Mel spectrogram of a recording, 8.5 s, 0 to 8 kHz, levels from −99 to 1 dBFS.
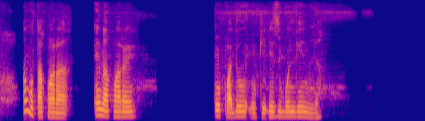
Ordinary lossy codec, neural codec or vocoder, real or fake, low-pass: none; codec, 16 kHz, 4 kbps, X-Codec, HuBERT features, trained on general audio; fake; none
